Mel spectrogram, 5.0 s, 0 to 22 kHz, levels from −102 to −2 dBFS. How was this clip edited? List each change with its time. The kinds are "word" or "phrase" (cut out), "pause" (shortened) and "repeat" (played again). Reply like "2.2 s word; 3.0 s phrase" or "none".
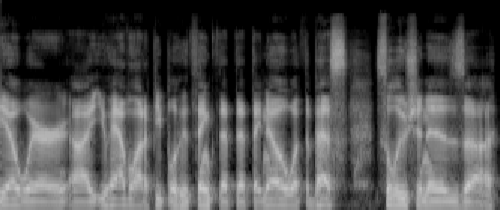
2.3 s repeat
